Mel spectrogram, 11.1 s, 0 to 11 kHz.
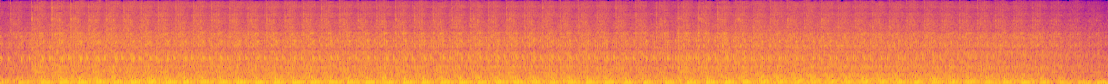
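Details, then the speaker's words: Ford F550 7.3L Powerstroke diesel, first running after a no-start: heavy idle with an uneven, lumpy chug. ICP is still high at idle, and the owner suspects injectors not firing, since only two buzzed strongly in the buzz test. "Hi guys, I got it to run. The ICP is still a little bit high for idle. Duty cycle, things are looking a little bit better, but it's running really rough."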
